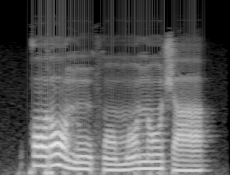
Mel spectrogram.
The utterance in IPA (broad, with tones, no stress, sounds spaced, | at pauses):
k ɔ˦ ɾ ɔ˦˨ n ũ˨ f ɔ̃˨ m ɔ̃˨˦ n ɔ̃˦ ʃ a˧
